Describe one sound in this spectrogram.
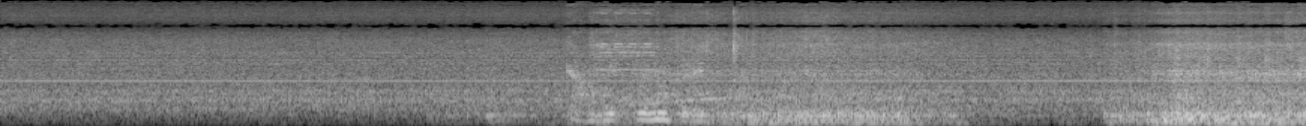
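Video game music and effects play from a television speaker in a room.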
